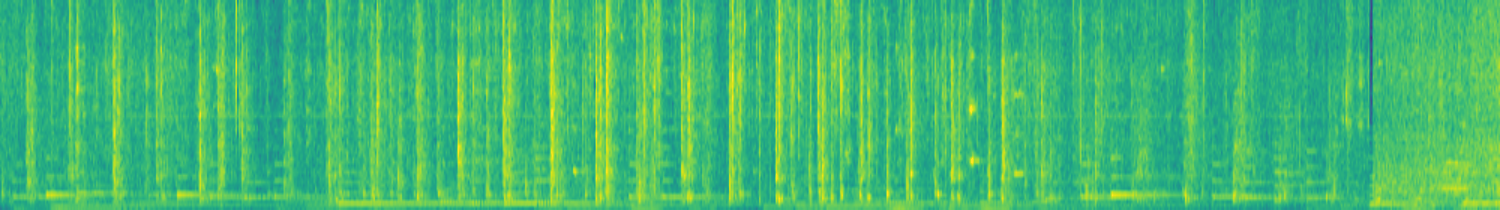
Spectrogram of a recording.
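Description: Horses' hooves clip-clopping on a paved street as a two-horse carriage passes close by, a dense run of sharp clops. Background music with held, slowly changing chords plays over it, starting suddenly at the beginning.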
